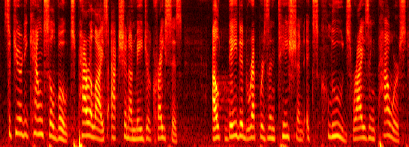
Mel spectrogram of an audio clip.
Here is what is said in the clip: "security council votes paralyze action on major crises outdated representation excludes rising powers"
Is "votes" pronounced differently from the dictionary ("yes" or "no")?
no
